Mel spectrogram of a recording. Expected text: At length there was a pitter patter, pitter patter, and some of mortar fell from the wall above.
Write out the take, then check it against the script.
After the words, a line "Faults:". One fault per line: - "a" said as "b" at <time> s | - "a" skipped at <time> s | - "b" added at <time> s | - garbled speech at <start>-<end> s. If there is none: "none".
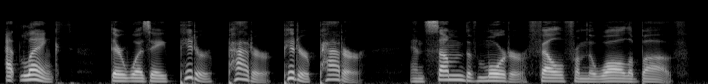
At length there was a pitter patter, pitter patter, and some of mortar fell from the wall above.
Faults:
none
